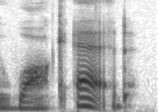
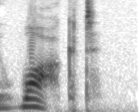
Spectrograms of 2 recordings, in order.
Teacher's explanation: So in the past, we don't say walk-ed, we say walked. It sounds like a T, walked.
